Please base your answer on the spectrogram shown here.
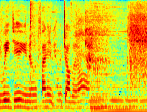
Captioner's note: sighs deeply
